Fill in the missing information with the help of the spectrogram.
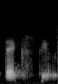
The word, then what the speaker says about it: tèxtil: Textil? – La paraula és correcta, però la pronunciació és sobre la E. És una fàbrica tèxtil.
